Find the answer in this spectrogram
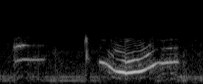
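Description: Domestic cat meowing twice: a short, faint meow, then about a second in a louder, longer meow that dips in pitch and rises again.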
